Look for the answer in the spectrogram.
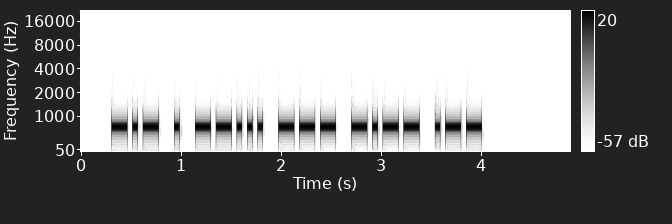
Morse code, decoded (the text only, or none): KE7OYW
